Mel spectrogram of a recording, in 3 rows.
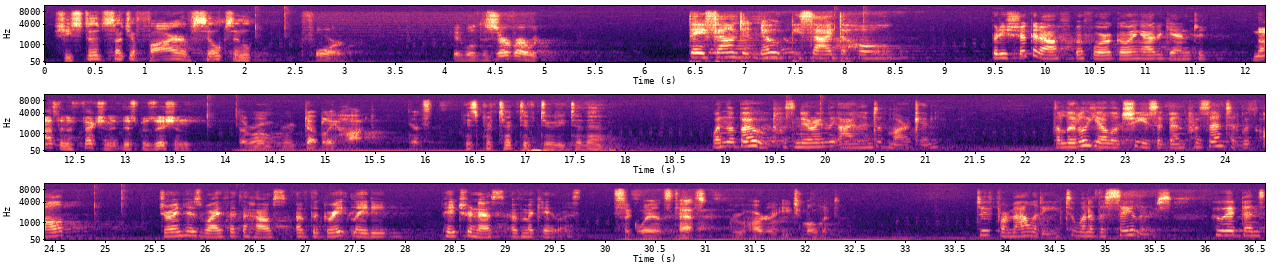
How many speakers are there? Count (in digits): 8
